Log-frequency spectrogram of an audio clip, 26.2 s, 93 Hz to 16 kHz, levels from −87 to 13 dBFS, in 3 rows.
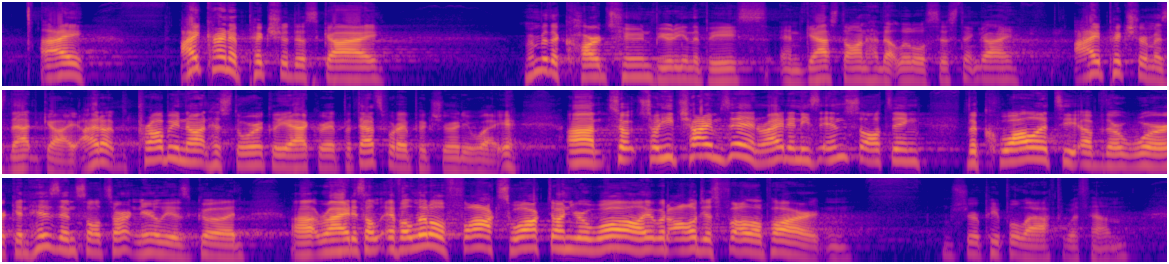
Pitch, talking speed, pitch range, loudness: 185 Hz, 195 wpm, 145-215 Hz, -17 LUFS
